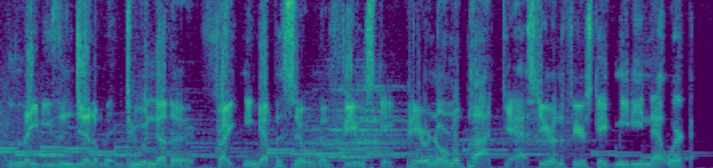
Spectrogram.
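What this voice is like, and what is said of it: Deep, sweet DJ-like voice. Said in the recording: “I have a cold. That's why I can do the sweet, deep DJ voice of your dreams.”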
